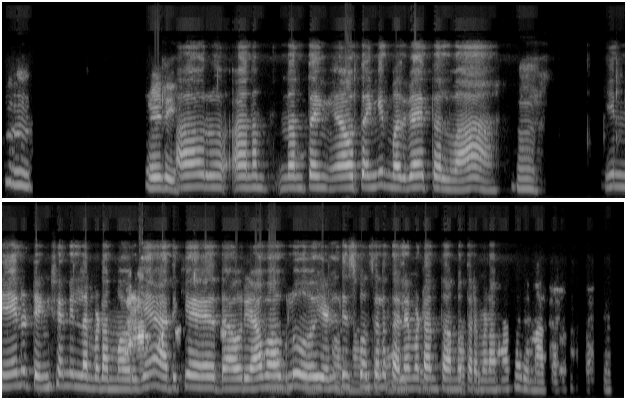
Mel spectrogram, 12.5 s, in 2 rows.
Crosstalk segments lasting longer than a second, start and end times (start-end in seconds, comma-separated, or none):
8.9-11.2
